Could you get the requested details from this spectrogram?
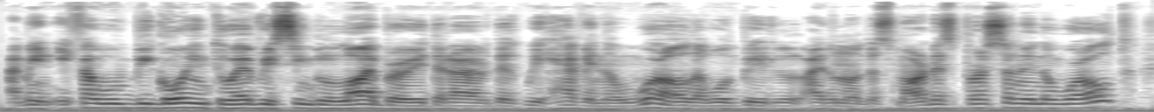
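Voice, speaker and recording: With music in the background and audible room echo, a man with a non-native accent talks very fast with hardly any pauses. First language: not English. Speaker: cruise ship crew member. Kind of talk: casual video diary monologue. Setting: cabin on a cruise ship.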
